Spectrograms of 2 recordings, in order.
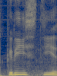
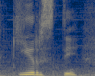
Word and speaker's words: Kirsty: su en su pronunciación no es christi es kirsty la protagonista y es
